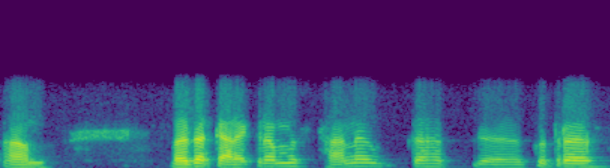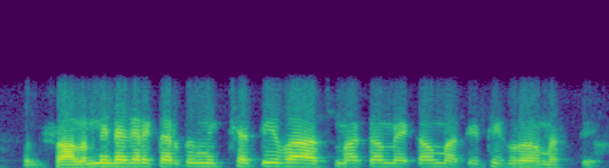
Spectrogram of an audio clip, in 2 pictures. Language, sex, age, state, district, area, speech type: Sanskrit, male, 60+, Maharashtra, Wardha, urban, conversation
